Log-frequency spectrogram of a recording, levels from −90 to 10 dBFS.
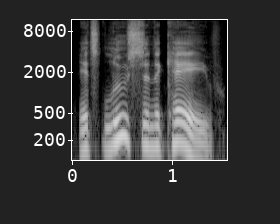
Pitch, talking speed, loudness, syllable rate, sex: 155 Hz, 195 wpm, -16 LUFS, 4.6 syllables/s, male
